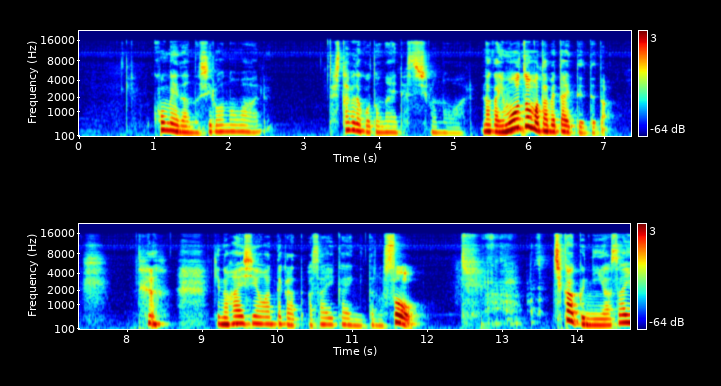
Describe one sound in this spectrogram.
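A young woman speaks casually and close to a microphone.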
